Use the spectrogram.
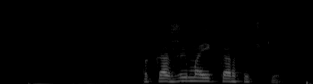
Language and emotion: Russian, neutral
